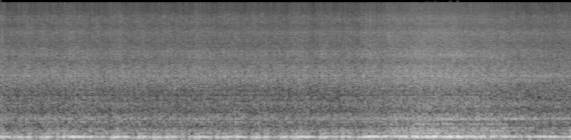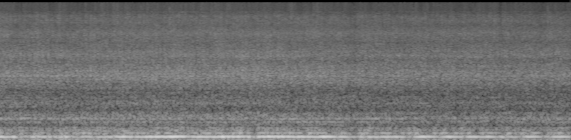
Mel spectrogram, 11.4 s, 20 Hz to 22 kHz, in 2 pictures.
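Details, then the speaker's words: Fox Body Mustang with a forged 348 cubic-inch small-block Ford stroker built for boost, first fire after the engine swap: deep, even V8 rumble, one brief throttle blip, then settles back; runs clean and good before break-in. "So it sounds good, it runs good."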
